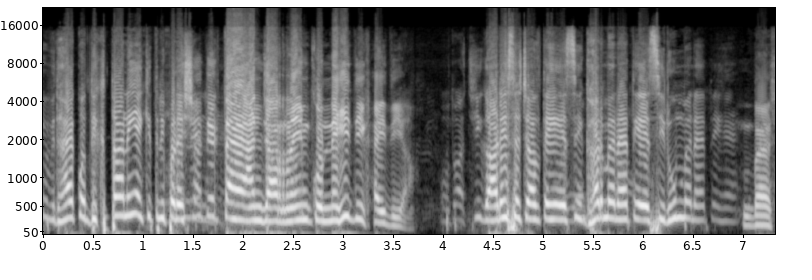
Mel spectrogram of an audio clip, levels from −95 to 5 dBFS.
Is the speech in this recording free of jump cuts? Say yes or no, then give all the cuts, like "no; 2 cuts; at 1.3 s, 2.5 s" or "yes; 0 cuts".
yes; 0 cuts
